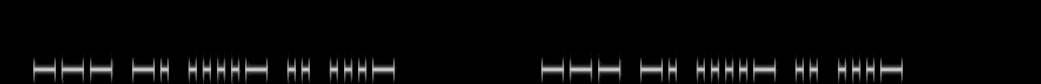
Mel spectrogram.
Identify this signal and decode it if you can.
Morse code, heard as a keyed tone, about 17 wpm, 700 Hz. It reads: ON4IV ON4IV
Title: DXCC-100 Call Signs - 5 Characters - Repeated 3x - 17wpm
